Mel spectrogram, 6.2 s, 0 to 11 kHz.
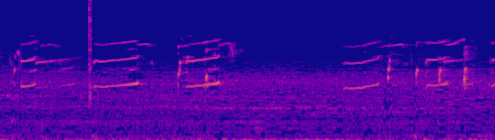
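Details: Eagles calling from the nest at 7:44 pm on March 23, 2014, stressed and in full defensive posture during a territorial dispute as an adult intruder arrives; short high whistled notes, some in quick stuttering series, over steady background noise.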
